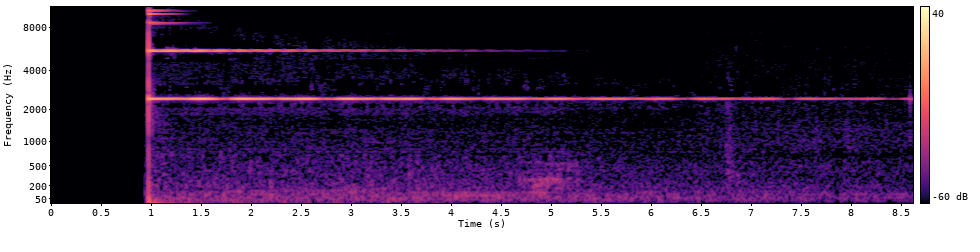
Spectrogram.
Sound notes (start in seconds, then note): 1.0 bell chimes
